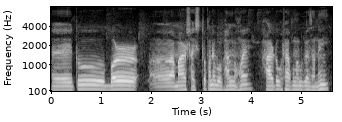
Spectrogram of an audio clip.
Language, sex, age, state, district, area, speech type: Assamese, male, 30-45, Assam, Charaideo, rural, spontaneous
